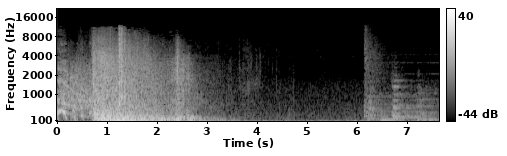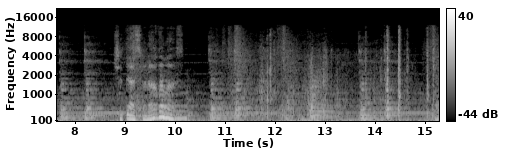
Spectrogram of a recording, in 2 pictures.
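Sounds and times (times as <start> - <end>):
cannon boom: 0.2 - 3.7
speech: 8.9 - 10.8.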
